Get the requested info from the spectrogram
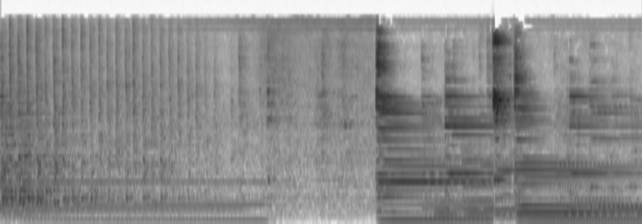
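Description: Acoustic guitar playing chords. The first chord rings and slowly fades to a brief lull, then fresh strummed chords come in about four seconds in and again a second later.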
